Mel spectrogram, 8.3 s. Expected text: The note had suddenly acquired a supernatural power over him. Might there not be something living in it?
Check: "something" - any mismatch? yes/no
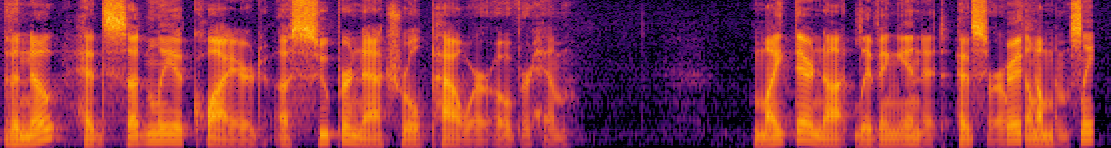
yes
